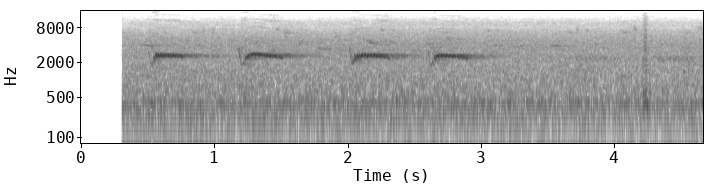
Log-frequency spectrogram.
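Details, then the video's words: Song thrush, probably a male, singing in early May near its nest in Poland, typically from treetops early in the breeding season: one clear, fairly high whistled phrase repeated four times, about every three-quarters of a second, over steady background hiss. "A jeśli słyszycie taką piękną pieśń to znaczy że gdzieś w okolicy macie drozda śpiewaka"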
